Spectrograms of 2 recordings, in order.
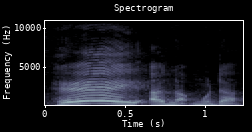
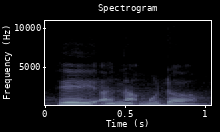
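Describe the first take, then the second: First: It is said in an angry tone. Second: It is said in a calm tone.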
